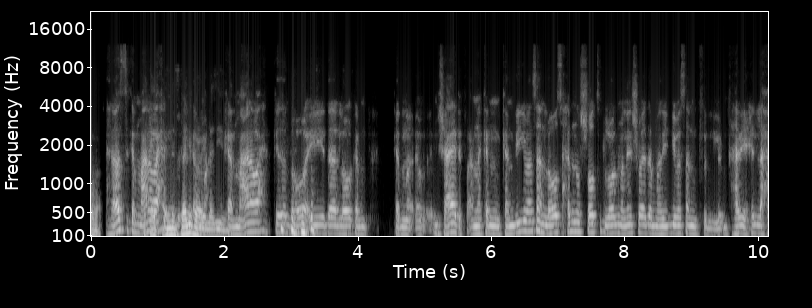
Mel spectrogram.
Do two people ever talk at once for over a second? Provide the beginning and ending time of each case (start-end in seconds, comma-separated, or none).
0.8-2.1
